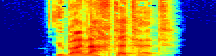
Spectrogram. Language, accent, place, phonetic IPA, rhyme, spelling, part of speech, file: German, Germany, Berlin, [yːbɐˈnaxtətət], -axtətət, übernachtetet, verb, De-übernachtetet.ogg
- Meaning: inflection of übernachten: 1. second-person plural preterite 2. second-person plural subjunctive II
